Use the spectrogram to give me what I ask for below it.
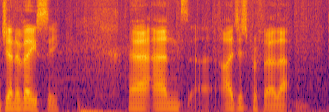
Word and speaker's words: Genovese: would pronounce it but in italian you would call them genovese and i just prefer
